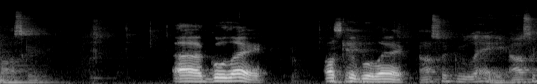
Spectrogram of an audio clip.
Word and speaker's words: Goullet: how do you say your last name Oscar Goulet ask a blue lake also cool a also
